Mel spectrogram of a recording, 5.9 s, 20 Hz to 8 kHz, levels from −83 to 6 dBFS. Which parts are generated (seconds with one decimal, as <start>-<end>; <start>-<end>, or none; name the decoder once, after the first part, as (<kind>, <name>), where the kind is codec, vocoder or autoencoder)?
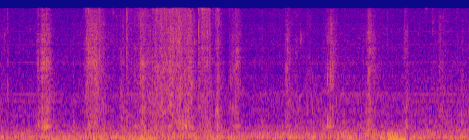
0.8-1.5 (codec, HILCodec); 2.6-5.1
